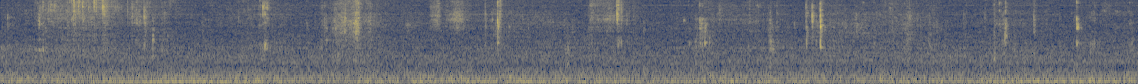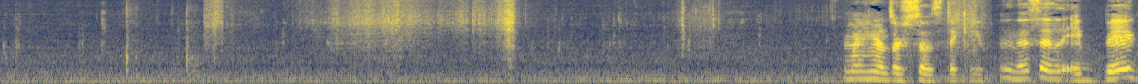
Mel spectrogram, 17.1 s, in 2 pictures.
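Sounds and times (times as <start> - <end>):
chewing and mouth sounds: 0.0 - 14.9
low hum in car cabin: 0.0 - 17.0
paper napkin rustle: 10.1 - 12.5.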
